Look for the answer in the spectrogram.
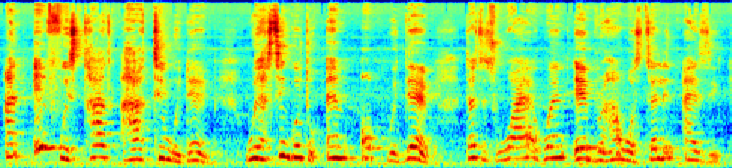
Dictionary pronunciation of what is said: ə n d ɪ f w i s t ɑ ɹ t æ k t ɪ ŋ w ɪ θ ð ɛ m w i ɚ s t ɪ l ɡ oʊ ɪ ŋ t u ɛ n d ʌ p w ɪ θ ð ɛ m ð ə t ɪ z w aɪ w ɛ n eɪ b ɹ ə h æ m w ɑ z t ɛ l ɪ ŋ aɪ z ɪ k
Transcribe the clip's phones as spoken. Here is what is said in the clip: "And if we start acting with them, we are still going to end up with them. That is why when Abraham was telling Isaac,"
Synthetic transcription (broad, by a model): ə n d ɪ f w i s t ɑ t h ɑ t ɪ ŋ w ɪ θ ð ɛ m w i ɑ s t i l ɡ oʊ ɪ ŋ t u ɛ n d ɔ p w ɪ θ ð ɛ m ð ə t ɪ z w aɪ w ɛ n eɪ b ɹ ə h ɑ m w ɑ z t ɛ l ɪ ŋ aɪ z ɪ k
